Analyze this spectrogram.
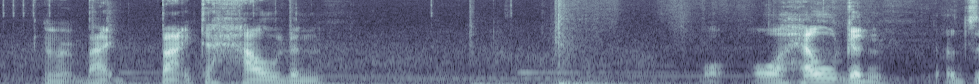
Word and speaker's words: Helgen: Or Helgen, as it's pronounced.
